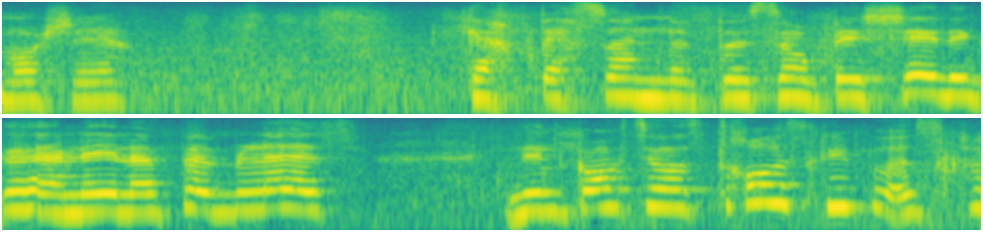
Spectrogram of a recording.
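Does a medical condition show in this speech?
Yes: traumatic brain injury; after bicycle accident and 2 weeks coma.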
